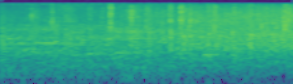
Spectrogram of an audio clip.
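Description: Live theatre audience applauding, the clapping growing a little louder.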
